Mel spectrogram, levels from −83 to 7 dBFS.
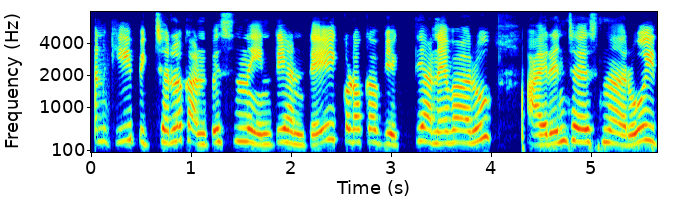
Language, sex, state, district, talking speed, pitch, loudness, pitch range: Telugu, female, Andhra Pradesh, Chittoor, 125 wpm, 270 Hz, -13 LUFS, 245-285 Hz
